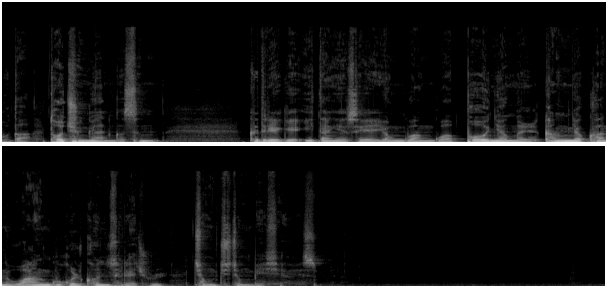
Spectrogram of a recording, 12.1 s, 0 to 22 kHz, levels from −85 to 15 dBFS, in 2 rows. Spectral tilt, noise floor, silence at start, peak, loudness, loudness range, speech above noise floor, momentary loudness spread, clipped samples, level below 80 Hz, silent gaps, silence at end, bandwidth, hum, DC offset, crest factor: -8 dB/octave; -74 dBFS; 0 s; -6 dBFS; -24 LUFS; 18 LU; 50 dB; 21 LU; under 0.1%; -42 dBFS; none; 2.9 s; 13 kHz; none; under 0.1%; 20 dB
